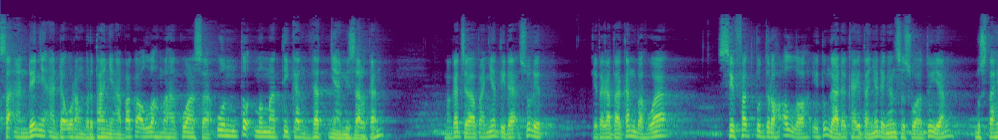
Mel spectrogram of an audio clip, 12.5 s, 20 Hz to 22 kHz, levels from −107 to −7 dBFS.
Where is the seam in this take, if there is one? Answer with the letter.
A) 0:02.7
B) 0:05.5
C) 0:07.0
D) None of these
D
